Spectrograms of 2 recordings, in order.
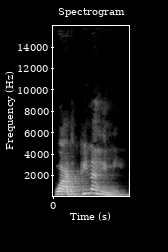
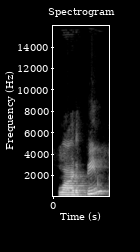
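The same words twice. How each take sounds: First: Said in the usual way. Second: "वाढपीण?" starting low, rising sharply at the end; low start on "वाढपीण?", then a steep questioning lift; incredulous echo question. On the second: A narrator's reading. Sister-in-law echoes the answer in disbelief.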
